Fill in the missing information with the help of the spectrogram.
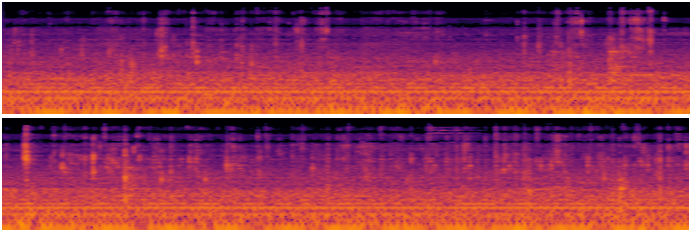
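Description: Dog biting and chewing watermelon from a hand, with many short crunching bites scattered throughout and one sharper, louder crunch about halfway through.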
